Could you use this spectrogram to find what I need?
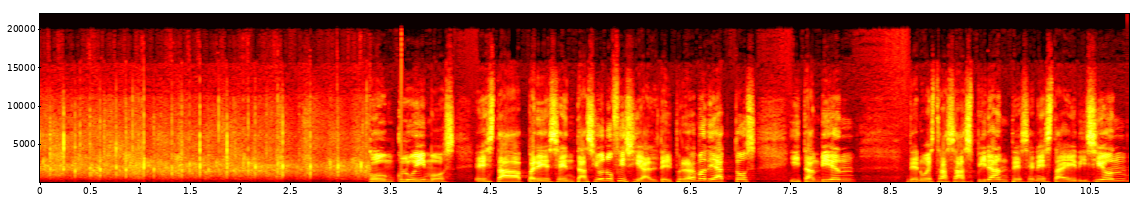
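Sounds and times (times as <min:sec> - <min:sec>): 
audience applause: 0:00.0 - 0:03.4
speech: 0:03.3 - 0:10.8.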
